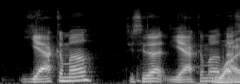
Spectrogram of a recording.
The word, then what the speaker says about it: Yakima: Yakima. That's how you pronounce that. It's Yakima.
